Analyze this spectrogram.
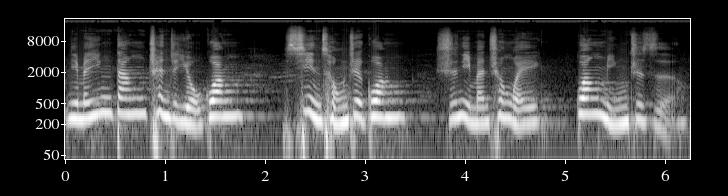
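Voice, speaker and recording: A woman with a Chinese accent talks at a high pitch. She goes at a fairly slow pace with lively intonation. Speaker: scripture reader. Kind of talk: reading aloud.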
